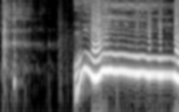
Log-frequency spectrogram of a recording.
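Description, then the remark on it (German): A person imitates a dog's howl: one long, sustained, rising-then-steady wail lasting over a second, loud, after a brief quiet pause. “Soll ich das heulen? Ich kann da gleich anschließen. Also Heul doch mal.”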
